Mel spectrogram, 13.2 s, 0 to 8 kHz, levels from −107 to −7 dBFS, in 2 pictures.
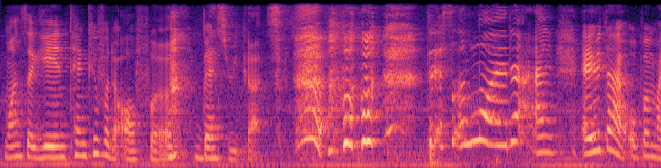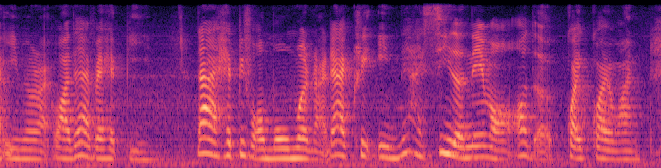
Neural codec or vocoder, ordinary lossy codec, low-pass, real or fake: none; none; 7.2 kHz; real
